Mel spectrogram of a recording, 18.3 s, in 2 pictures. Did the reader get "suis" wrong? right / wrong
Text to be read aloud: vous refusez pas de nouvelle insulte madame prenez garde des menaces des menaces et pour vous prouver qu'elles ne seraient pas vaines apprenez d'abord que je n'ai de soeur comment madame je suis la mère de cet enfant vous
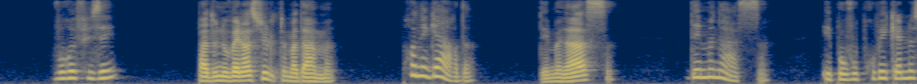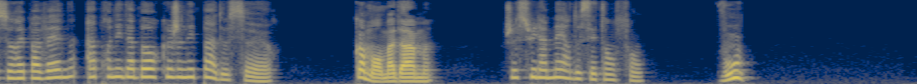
right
